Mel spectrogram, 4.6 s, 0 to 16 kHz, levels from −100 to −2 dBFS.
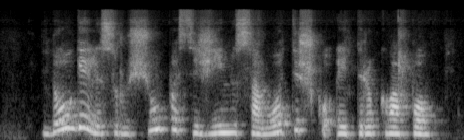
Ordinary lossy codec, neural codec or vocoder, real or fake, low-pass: Opus, 16 kbps; none; real; 10.8 kHz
